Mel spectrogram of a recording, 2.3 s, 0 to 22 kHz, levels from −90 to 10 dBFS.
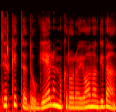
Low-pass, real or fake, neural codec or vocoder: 14.4 kHz; fake; autoencoder, 48 kHz, 128 numbers a frame, DAC-VAE, trained on Japanese speech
